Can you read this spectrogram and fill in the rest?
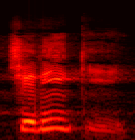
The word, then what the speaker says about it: Chiriqui: It's Chiriqui, okay? Like chiclets? Chiriqui?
